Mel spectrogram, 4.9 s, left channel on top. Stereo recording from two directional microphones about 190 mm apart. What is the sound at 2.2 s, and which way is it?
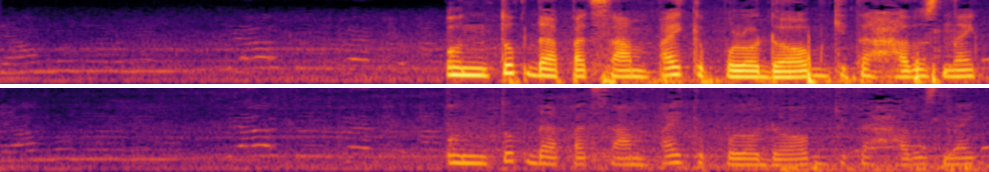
A woman's voice, 50° left (ahead or behind).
